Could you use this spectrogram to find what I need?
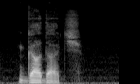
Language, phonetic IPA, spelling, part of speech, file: Polish, [ˈɡadat͡ɕ], gadać, verb, Pl-gadać.ogg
